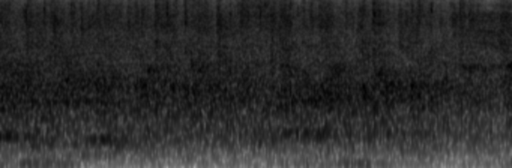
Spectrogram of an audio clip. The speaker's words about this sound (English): Can give them a big round of applause? Fantastic.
